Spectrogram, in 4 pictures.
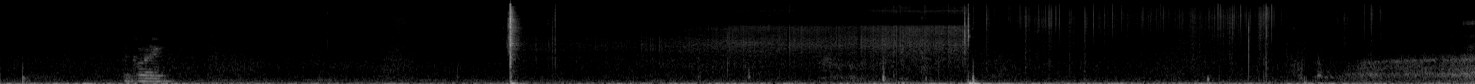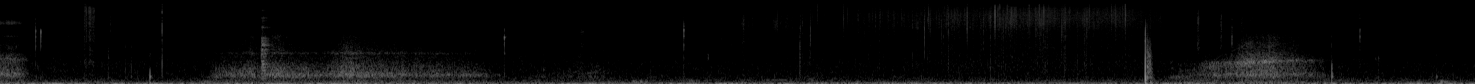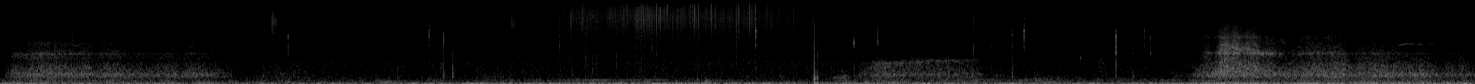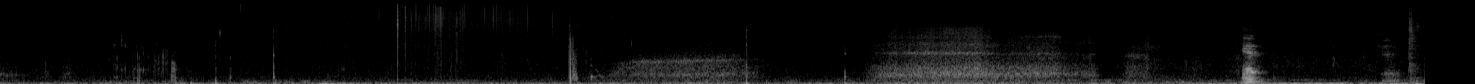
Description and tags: Closeup sound of a guy lighting a cigarette. Recorded in studio with a sennheizer long gun microphone.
